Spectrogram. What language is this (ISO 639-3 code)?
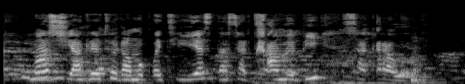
kat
